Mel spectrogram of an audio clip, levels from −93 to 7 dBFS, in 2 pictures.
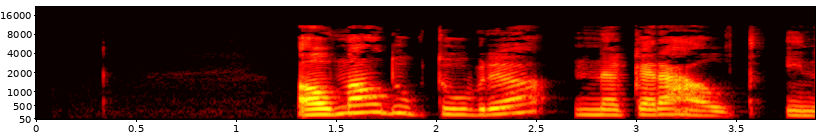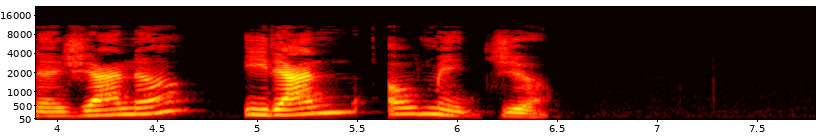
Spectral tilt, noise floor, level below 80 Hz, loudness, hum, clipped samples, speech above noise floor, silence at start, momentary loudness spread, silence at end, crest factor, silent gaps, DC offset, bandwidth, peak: -4.5 dB/octave; -81 dBFS; -82 dBFS; -25 LUFS; none; under 0.1%; 56 dB; 1.3 s; 13 LU; 1.35 s; 22 dB; none; under 0.1%; 11.5 kHz; -4 dBFS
